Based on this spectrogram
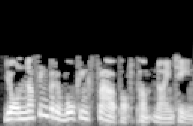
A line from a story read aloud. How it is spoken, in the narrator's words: he snapped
